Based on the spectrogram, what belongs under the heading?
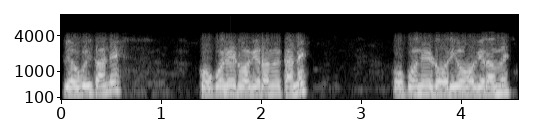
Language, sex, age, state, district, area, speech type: Sindhi, male, 18-30, Rajasthan, Ajmer, urban, conversation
